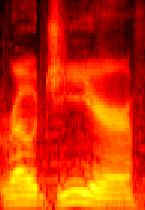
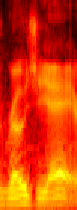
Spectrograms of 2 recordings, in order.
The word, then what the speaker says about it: Rogier: I was thinking earlier today pronounce his name Rogier. Yeah, I'm not really sure. I think the way you're supposed to say it is Rosier, right? It's like a French pronunciation.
